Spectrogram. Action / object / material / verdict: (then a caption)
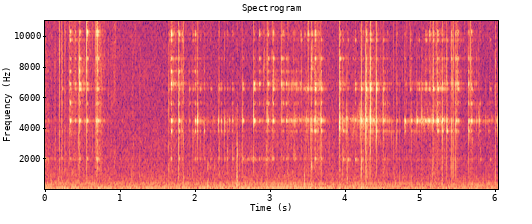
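tap / small ridged cut-glass dish / glass / none. A small, hollow, ridged cut-glass dish filled with dried flower petals is held in both hands and tapped with long acrylic nails along its ribbed sides. Quick bursts of bright, glassy clinks and ticks come in irregular clusters, each very short with a faint high ring and almost no low end.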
